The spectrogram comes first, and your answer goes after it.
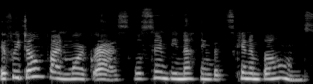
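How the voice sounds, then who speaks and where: A put-on character voice moves along at a fairly quick pace. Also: woman, high pitch for a woman. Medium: read story. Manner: nervous, stammering.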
